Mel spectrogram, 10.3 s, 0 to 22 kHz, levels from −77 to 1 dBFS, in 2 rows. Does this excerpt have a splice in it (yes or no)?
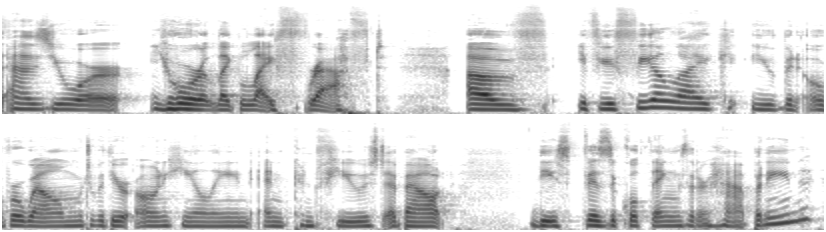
no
